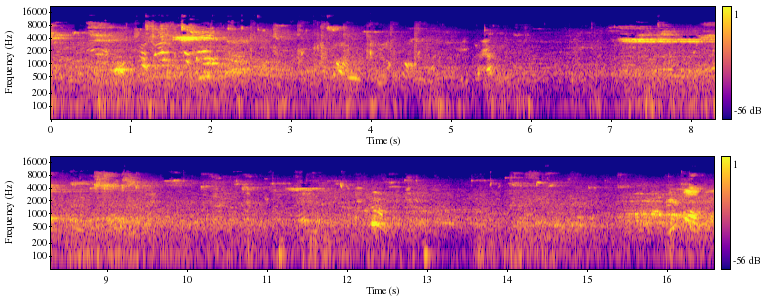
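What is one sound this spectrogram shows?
A crowd of spectators chatters and cheers in the background.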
